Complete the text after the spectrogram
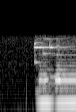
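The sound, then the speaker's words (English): A mobile phone vibrating: after a quiet moment, a loud, steady, low electric buzz starts abruptly and holds for under a second, briefly dipping once. No one speaks. “why did you vibrate my phone more?”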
